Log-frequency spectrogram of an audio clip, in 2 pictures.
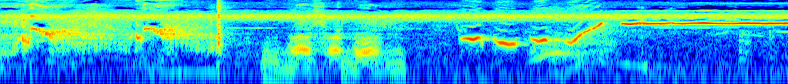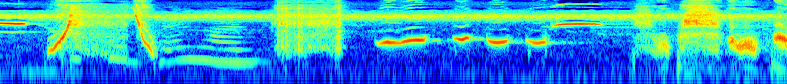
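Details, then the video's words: A lyrebird, used as a mimicry tutor recording for cage birds, runs through a jumble of borrowed notes: clear rising whistles, a level piping tone, sharp sweeps and chattering phrases, over a steady high insect-like hiss. "Lyrebird ❗BURUNG ISIAN SUARA BISA MENIRUKAN APA SAJA"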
